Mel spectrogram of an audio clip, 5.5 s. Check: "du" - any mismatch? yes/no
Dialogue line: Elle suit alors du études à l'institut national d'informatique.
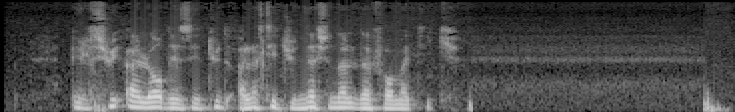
yes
